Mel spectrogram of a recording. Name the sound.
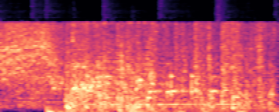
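car crash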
